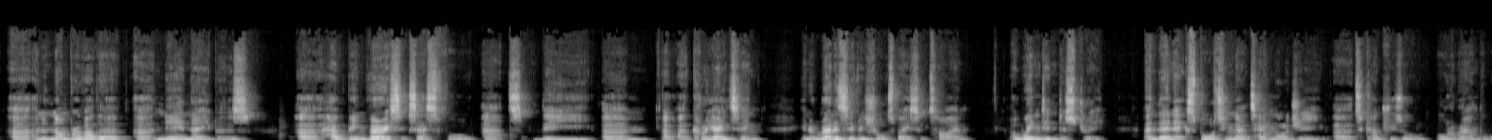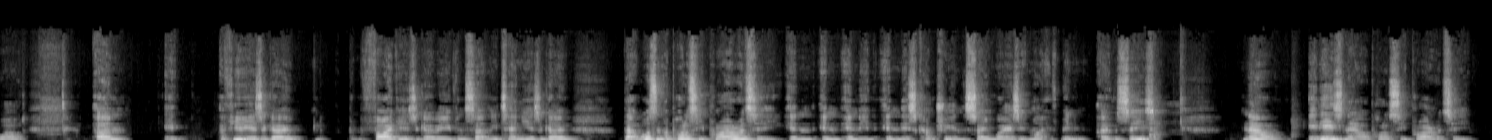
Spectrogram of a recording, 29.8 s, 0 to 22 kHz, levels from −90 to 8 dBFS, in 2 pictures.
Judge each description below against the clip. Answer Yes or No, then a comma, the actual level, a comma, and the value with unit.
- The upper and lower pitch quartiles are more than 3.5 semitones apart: Yes, average, 5.2 semitones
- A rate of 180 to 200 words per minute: No, average, 170 wpm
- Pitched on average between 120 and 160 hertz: No, low, 100 Hz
